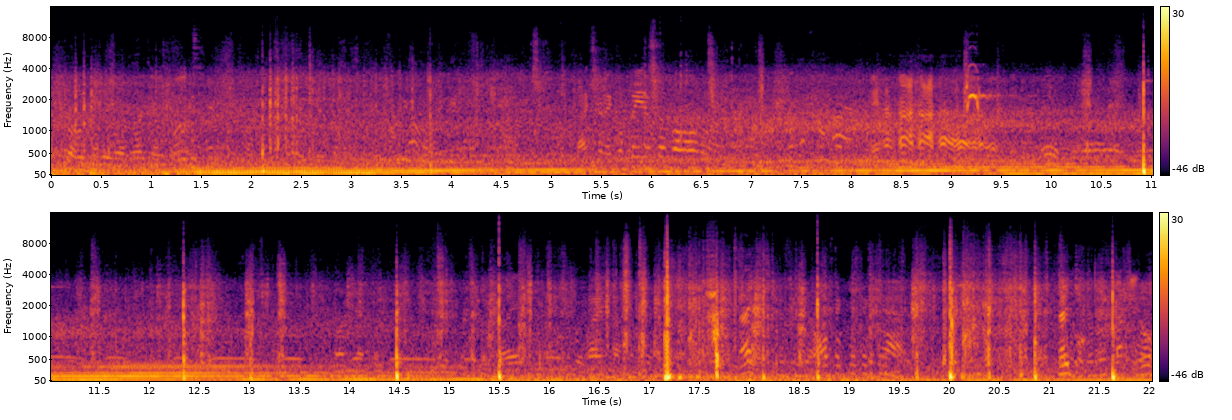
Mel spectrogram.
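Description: Futnet ball being kicked, headed and bouncing on a clay court: sharp thuds, a few at first and then about one a second in the second half. Players call out, over a low steady hum that fades about two-thirds of the way through.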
